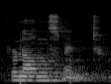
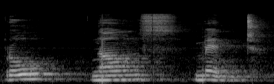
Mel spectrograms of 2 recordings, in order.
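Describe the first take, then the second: First: The word is said at an ordinary speed. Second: The word is said slowly, split into parts.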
